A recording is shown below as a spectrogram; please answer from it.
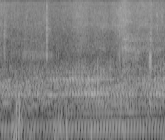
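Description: A motor vehicle engine running steadily, a low even hum, with some low rumble and a few soft bumps.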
